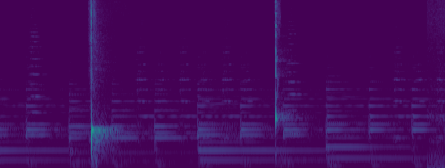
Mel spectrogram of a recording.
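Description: Light background music with a quick, even pulse of short notes, broken by two sharp pops about two seconds apart, the first the louder: the click sound effects of an on-screen subscribe-button animation.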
